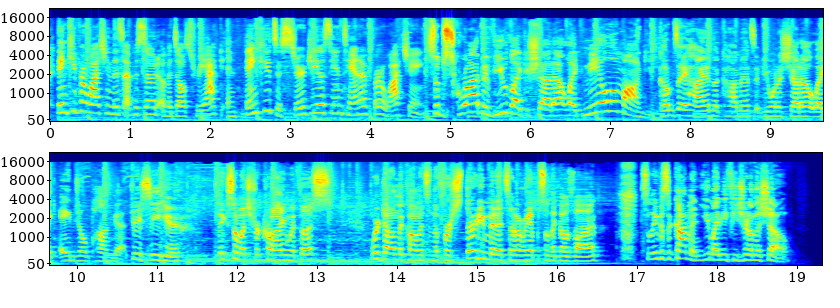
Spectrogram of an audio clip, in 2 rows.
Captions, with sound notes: - Thank you for watching this episode of Adults React. And thank you to Sergio Santana for watching. - Subscribe if you'd like a shoutout like neal omondi. - Come say hi in the comments if you want a shoutout like angel paunga. - (choked up) JC here. Thanks so much for crying with us. We're down in the comments in the first 30 minutes on every episode that goes live, (sniffles) so leave us a comment. You might be featured on the show.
